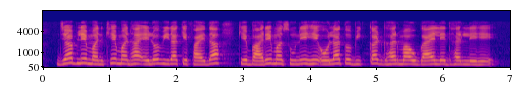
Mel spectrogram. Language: Chhattisgarhi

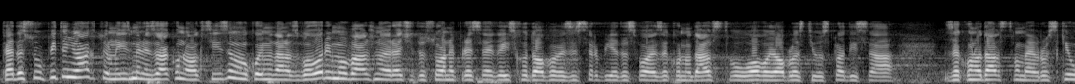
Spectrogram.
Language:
Serbian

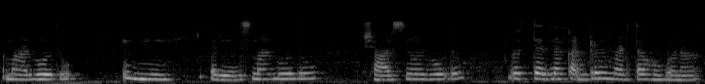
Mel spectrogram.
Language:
Kannada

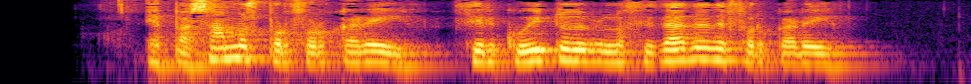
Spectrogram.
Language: Galician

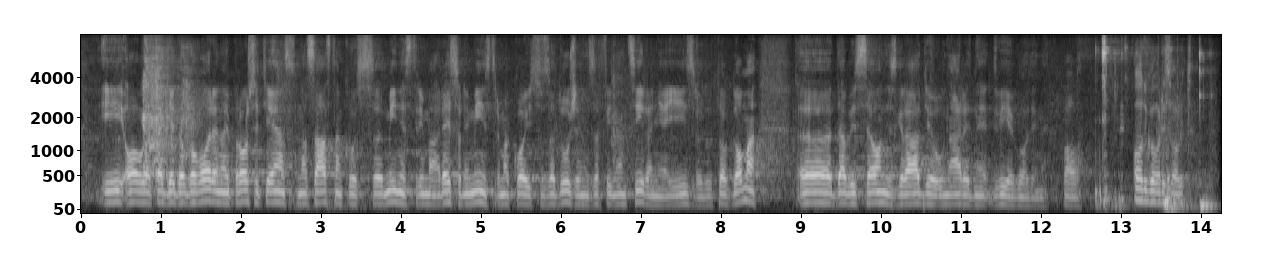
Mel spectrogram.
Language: Croatian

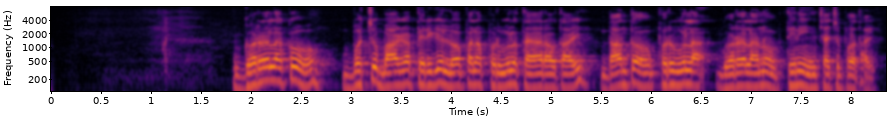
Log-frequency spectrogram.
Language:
Telugu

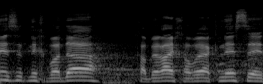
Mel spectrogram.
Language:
Hebrew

